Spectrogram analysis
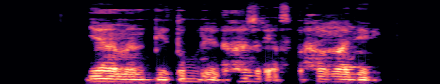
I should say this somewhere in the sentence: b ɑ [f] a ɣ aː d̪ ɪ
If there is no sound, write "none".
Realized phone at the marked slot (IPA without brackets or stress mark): ħ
